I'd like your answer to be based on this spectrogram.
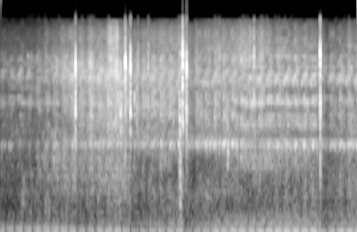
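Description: A warmed-up tractor engine idles steadily at an olive harvest, a close, loud, low rumbling throb with a few faint clicks and knocks over it.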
